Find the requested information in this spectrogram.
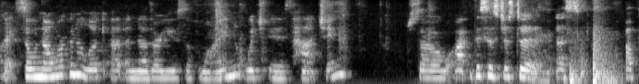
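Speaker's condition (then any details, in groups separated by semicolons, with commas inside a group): No condition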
